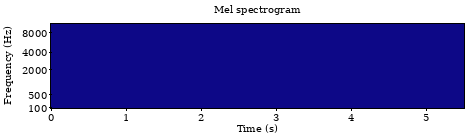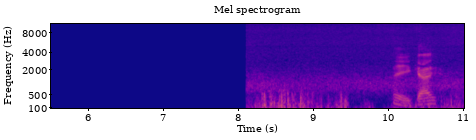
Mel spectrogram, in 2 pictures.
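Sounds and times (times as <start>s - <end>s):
wind and microphone handling rumble: 8.1s - 11.0s.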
